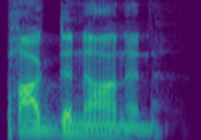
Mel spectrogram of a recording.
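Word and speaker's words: Pagdanganan: Bianca Pandiagonon, am I saying that right? I really hope so. I hope I just did not butcher the hell out of her name. – I wouldn't say you butchered the hell out of it, but I will jump and say it's Pogdenonen.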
